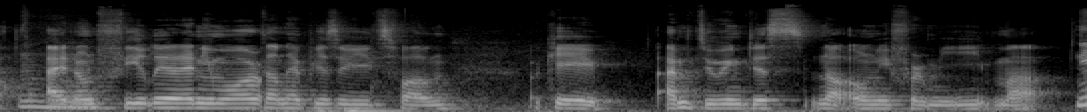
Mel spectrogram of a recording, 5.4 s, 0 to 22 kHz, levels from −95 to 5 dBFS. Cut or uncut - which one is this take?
cut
